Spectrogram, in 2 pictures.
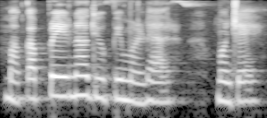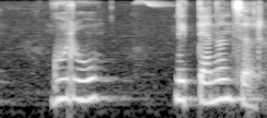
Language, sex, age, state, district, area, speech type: Goan Konkani, female, 30-45, Goa, Ponda, rural, spontaneous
